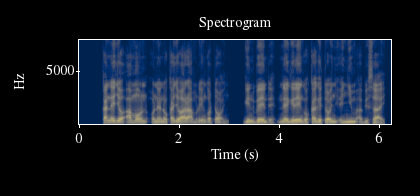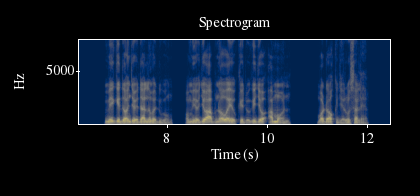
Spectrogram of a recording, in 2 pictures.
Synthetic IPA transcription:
kanɛd͡ʒɔʔa̰mɔnɔnɛnɔkad͡ʒɔaɾamɾɪŋɡɔtɔɲ | ɡɪnbendḛnɛɡɪɾɪŋɡɔkaɡɪtɔɲḛɲima̰bisaɪ | mɪɡɪdɔɲd͡ʒɔɪdalomadwoŋ | ɔmɪjɔd͡ʒɔabnɔwɛjɔkedoɡɪd͡ʒɔʔa̰mɔn | mɔdɔkd͡ʒeɾusalɛ̰m

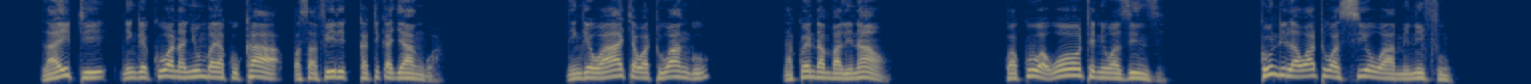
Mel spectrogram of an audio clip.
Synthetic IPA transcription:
laitiniŋɡɛkuwanaɲumbajakukaːwasafiɾikatikaʄaŋɡwa̰ | niŋɡɛwaːt͡ʃawatuwaŋɡu | nakwɛndambalinaɔ̰ | kwakuwawɔtɛniwazinzi | kundilawatuwasiɔwaːminifu

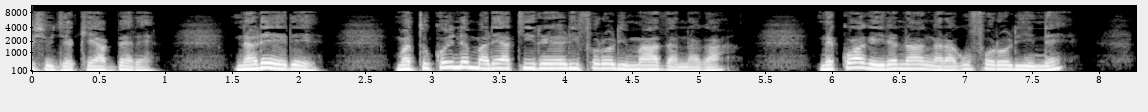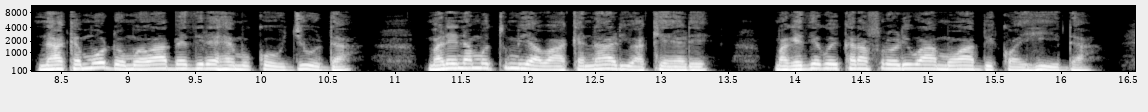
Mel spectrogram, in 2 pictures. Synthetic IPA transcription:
ʃud͡ʒɛkeabɛɾɛ | naɾeːɾe | matukoinemaɾeatiɾeɾeɾifoɾoɾimaːðanaɣa | nekwaɣeiɾɛnaːŋaɾaɣufoɾoɾine | nakɛmoːdoːmwɛwabɛðiɾɛɦɛmukoud͡ʒuda | maɾenamotumiawakɛnaːɾiakɛːɾe | maɣeðieɣoikaɾafoɾoɾiwamɔabikwaiɦida

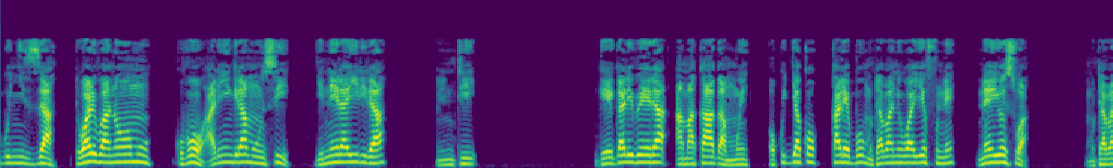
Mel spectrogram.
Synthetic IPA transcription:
ɡuɲiza | tewaliβwano̞ːmu | kuβo̞a̰liːŋɡiɾamuːnsi | ɟenːe̞ːɾajiɾiɾa | nti | ɡe̞ːɡaliβe̞ːɾaːmakaːɡamwe̞ | okuɟːako̞kale̞βumutaβaniwaje̞fune̞ | nejo̞suwa̰ | mutaβa

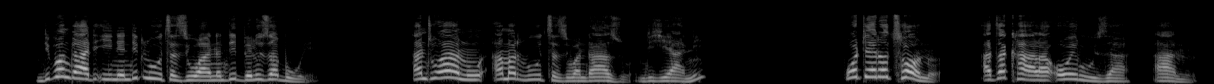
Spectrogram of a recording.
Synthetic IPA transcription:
ndipɔŋɡat̬iːnɛnditulut͡sʰaziwanandibɛluzaɓuːlɛ̰ | antʰuanuamatulut͡sʰaziwandazɔ̰ndit͡ʃijaːni | pɔtɛɾɔt͡sʰɔnɔ̰ | ad͡zakʰalaʔɔwɛɾuza | aːnu

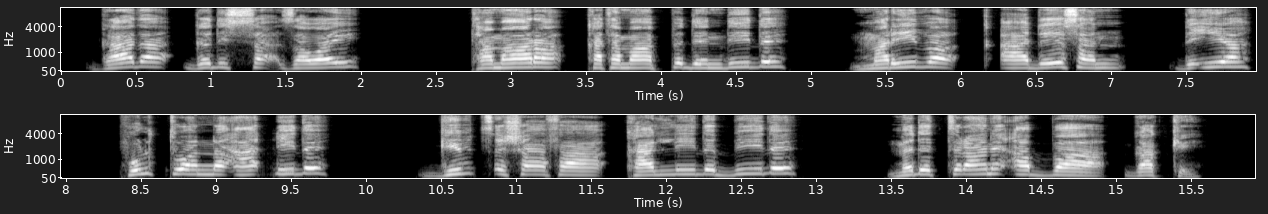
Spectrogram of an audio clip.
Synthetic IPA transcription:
ɡaːd̪ɐɡɛd̪ɪsːɐzɐwɐj | t̪ɐmaːɾɐkɐt̪ɐmaːpːɛd̪ɛnd̪iːd̪ɛ | mɐɾibɐkʼaːd̪e̞ːsɐn | d̪ɛʔɪja | pʊlt̪ːʊwaːnːɐaːɗːiːd̪ɛ | ɡɪbt͡sʼːɛʃaːfaːkaːlːiːd̪ɛbiːd̪ɛ | mɛd̪ɛt̪ːɪɾaːnɛʔɐbːaːɡɐkːḛː

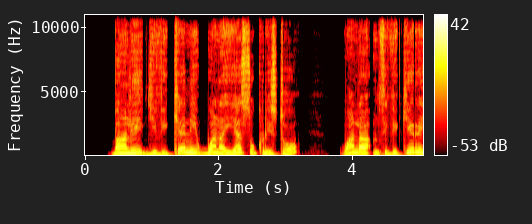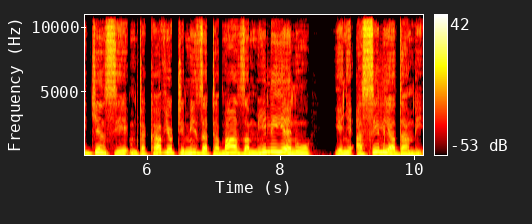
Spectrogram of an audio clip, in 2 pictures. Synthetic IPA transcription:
ɓaliʄivikɛniɓwanajɛsukɾistɔ | walam̩sivikiɾiʄinsim̩takavjɔtimizatamaːzamilijɛnu | jɛɲɛʔasilijaðambḭ

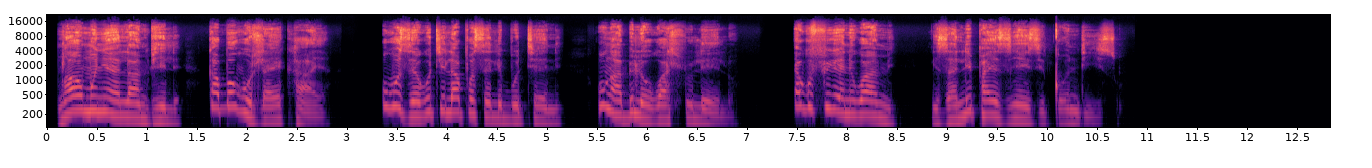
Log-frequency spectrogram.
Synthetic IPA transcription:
ŋ͡ǁaomuɲɛalambʱilɛ | ɣaβoɣuɮaɛkʰa̰ːja | uɣuzɛuɣutʰilapʰɔseliβutʰeni | ɣuŋaβilɔɣwaɬulɛːlwa | eɣufiɣeniɣwami | ŋizalipʰaeziɲɛiziǃondʱiːsɔ̥

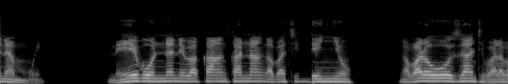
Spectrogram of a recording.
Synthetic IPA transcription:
namːwḛ | najeβo̞nːane̞βakaːŋkanaŋɡaβatidːe̞ɲːo̞ | ŋɡaβalo̞wo̞ːzantiβalaβ

